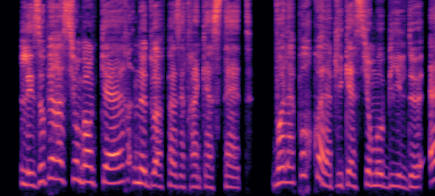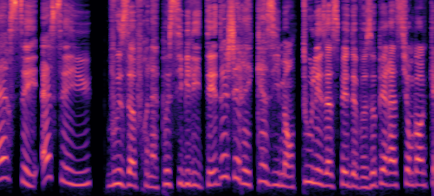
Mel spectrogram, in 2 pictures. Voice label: Professional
